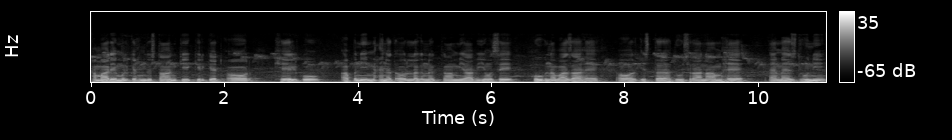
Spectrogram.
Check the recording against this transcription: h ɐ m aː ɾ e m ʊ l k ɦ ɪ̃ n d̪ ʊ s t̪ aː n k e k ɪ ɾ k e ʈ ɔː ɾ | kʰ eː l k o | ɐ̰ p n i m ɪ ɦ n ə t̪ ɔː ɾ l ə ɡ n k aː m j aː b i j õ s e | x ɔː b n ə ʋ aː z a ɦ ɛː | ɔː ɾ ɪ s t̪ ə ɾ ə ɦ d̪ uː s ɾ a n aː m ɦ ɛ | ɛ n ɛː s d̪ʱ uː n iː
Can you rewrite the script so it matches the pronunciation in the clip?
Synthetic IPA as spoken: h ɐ m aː ɾ e m ʊ l k ɦ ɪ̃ n d̪ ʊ s t̪ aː n k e k ɪ ɾ k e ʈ ɔː ɾ | kʰ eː l k o | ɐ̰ p n i m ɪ ɦ n ə t̪ ɔː ɾ l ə ɡ n k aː m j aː b i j õ s e | x uː b n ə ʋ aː z a ɦ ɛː | ɔː ɾ ɪ s t̪ ə ɾ ə ɦ d̪ uː s ɾ a n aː m ɦ ɛ | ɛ m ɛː s d̪ʱ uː n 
